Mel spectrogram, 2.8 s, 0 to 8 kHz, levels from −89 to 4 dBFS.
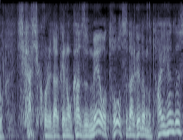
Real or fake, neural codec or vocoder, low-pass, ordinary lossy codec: real; none; 7.2 kHz; none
